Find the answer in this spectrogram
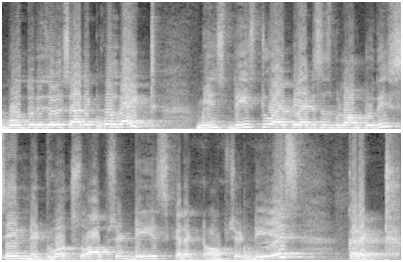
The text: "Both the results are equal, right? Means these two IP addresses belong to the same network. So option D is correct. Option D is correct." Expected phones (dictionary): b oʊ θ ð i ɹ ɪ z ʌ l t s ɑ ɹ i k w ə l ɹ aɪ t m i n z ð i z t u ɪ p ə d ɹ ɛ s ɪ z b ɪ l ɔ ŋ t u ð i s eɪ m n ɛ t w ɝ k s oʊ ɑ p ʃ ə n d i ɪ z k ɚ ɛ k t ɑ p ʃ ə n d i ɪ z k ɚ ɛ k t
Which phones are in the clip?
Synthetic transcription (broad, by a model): b oʊ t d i ɹ ɪ z ʌ l t s ɑ ɹ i k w ə l ɹ aɪ t m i n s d i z t u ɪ p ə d ɪ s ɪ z b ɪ l ɔ ŋ t u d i s eɪ m n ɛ t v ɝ k s oʊ ɑ p ʃ ə n d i ɪ z k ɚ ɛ k t ɑ p ʃ ə n d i ɪ z k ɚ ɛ k t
